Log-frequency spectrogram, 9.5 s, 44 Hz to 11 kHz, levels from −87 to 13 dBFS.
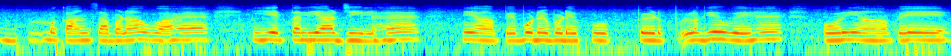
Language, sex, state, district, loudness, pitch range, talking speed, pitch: Hindi, female, Haryana, Rohtak, -15 LUFS, 210-225 Hz, 125 wpm, 215 Hz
